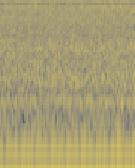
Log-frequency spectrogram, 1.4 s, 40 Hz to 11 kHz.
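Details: Crown Vic V8 in a C20 frame swap, warming up after its vacuum leaks were found and plugged: short stretch of steady, even low rumble with no hunting or stumbling; idles smoothly and better than before.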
